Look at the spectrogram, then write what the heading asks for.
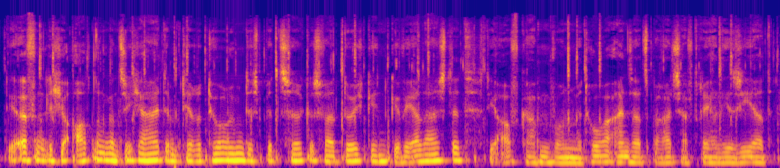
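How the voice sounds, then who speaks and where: An actor playing an officious, pedantic civil servant in a radio drama, speaking in stiff officialese. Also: male voice, on the low side, flat delivery, brisk, few pauses, background noise, natural voice. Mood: formal. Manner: stiff officialese, reciting regulations. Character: officious, pedantic male civil servant, self-appointed guardian of order.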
